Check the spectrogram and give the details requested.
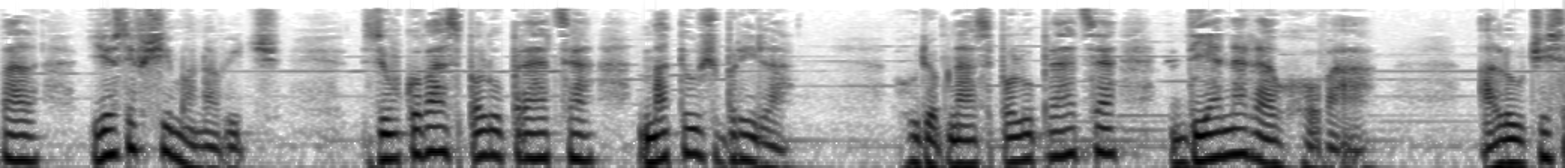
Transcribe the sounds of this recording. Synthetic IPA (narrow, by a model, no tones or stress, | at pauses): aljozɛfʃɪmonovɪt͡ʃ | zukovaːspo̞lupɾaːt͡samat̪uːʒbɾɪla | ɦud̪obnaːspo̞lupɾaːt͡sad̪ɪjanaɾawxova̰ː | ʔaluːt͡ʃɪs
